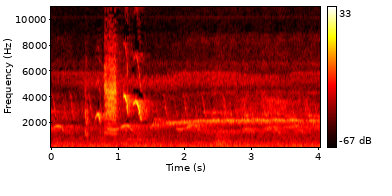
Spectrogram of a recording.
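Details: Black drongo visiting a garden birdbath near trees to drink, giving a brief burst of loud harsh chattering notes around one second, then a faint steady high whine with soft background noise.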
